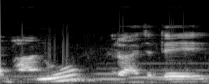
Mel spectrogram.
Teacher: विसर्ग से पहले उ है और विसर्ग के बाद में र, तो विसर्ग का हो जाएगा लोप और उ जो है वह बड़ा हो जाएगा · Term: विसर्ग का लोप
